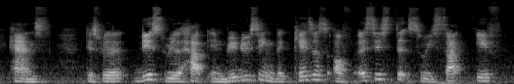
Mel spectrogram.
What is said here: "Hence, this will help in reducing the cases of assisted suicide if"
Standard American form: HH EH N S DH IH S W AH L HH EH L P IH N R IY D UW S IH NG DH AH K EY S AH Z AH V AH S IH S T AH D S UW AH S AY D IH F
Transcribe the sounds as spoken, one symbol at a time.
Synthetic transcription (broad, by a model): HH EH N S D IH S W AH L HH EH P IH N R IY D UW S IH NG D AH K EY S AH S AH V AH S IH S T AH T S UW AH S AY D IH F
